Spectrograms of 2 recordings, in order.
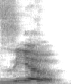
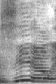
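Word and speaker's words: Zi-O: Legal disclaimer: it's Zio. Why do you keep mispronouncing things? – Because it bothers you. – Are you actually doing it on purpose? – No, that's just how I've always pronounced it. I didn't realize that was a thing. – I say Zio in the show! – What am I saying? – Zio! You're using the wrong version of the letter I.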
